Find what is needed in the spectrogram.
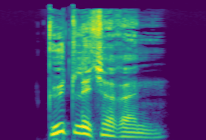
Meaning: inflection of gütlich: 1. strong genitive masculine/neuter singular comparative degree 2. weak/mixed genitive/dative all-gender singular comparative degree
- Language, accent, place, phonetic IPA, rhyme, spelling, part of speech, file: German, Germany, Berlin, [ˈɡyːtlɪçəʁən], -yːtlɪçəʁən, gütlicheren, adjective, De-gütlicheren.ogg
